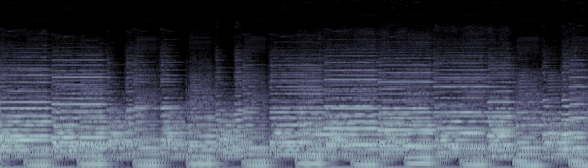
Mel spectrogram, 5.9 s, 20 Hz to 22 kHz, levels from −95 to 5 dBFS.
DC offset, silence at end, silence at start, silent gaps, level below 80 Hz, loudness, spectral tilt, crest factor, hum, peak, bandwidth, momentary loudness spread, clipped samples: 0.6%; 0 s; 0 s; none; -38 dBFS; -25 LUFS; -6.5 dB/octave; 14 dB; none; -12 dBFS; 11 kHz; 5 LU; under 0.1%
